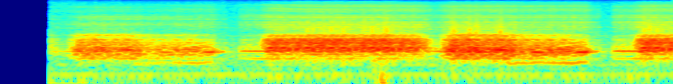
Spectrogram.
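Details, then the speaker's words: Teaching stethoscope recording of sonorous rhonchi, heard across the chest in both breath phases but mainly on inspiration: low, coarse snoring sounds with each breath. "se escuchan en todas las regiones del tórax son movibles y cambiantes escuchen los dos tiempos de la respiración aunque fundamentalmente en la inspiración"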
